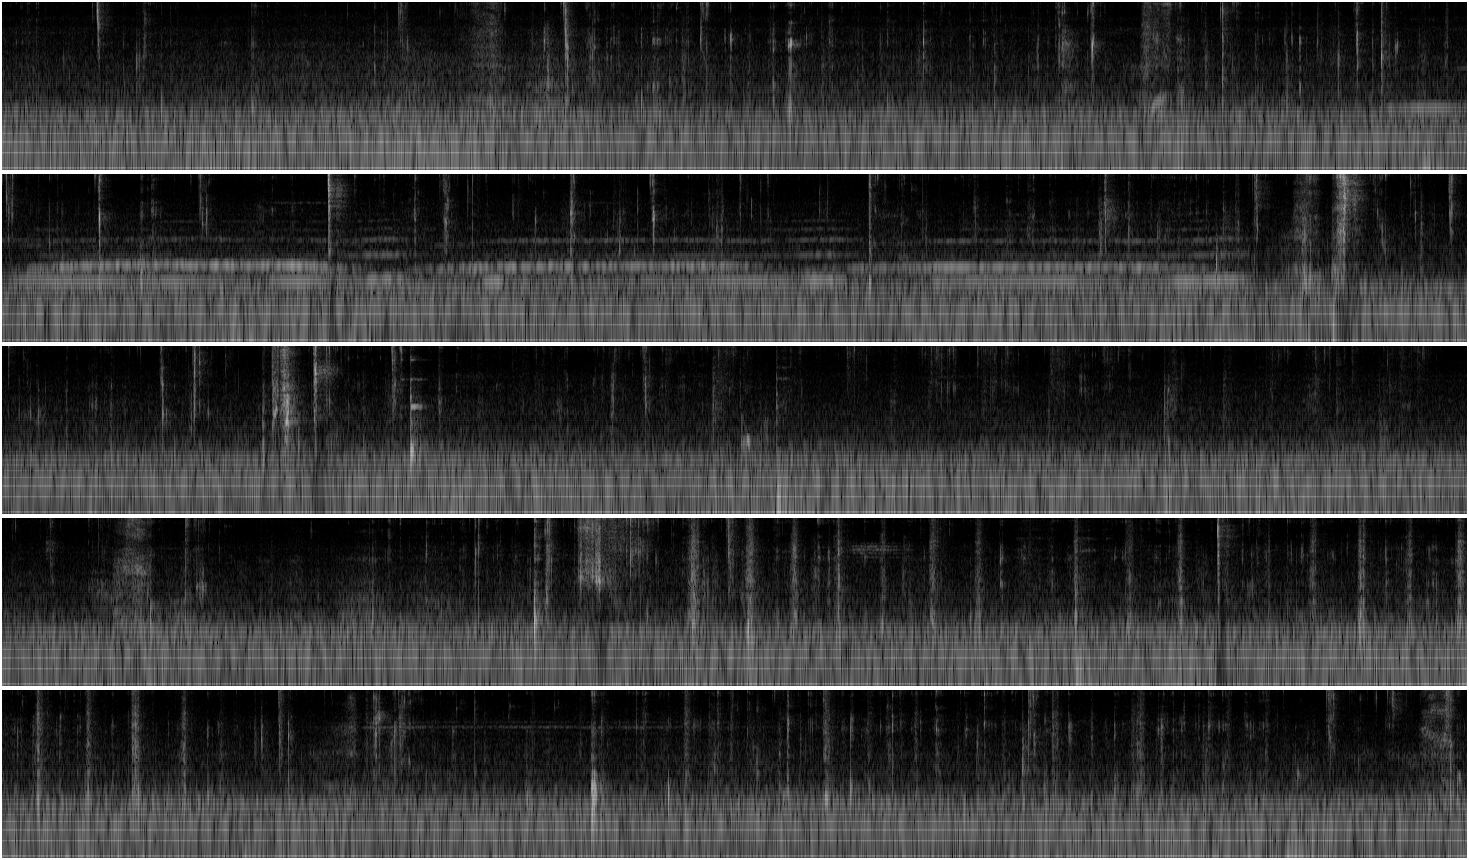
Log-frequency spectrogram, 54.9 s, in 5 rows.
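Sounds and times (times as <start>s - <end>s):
steady low hum: 0.0s - 54.9s
chewing and biting food: 2.6s - 12.6s, 18.6s - 54.9s
food crunches: 36.5s - 47.1s.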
